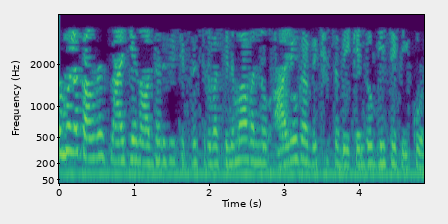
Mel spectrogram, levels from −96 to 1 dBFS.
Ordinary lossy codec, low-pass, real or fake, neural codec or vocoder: AAC, 32 kbps; 3.6 kHz; real; none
